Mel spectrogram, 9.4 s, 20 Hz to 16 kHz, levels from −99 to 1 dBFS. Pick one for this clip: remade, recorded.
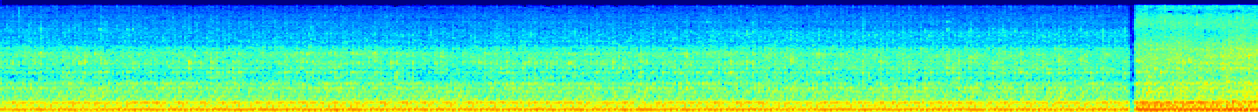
recorded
